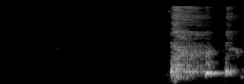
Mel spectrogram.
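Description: Near silence, then near the end a person coughs once: a sudden, loud, noisy burst.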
